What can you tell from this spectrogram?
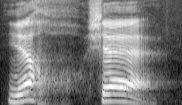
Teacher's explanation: Здесь обратите внимание. Я мягкая, ха твердая, шин мягкая. И таким образом, мягкий, твердый, мягкий. С мягкого на твердый уходим.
